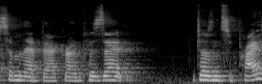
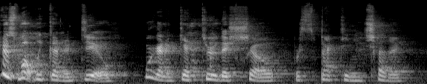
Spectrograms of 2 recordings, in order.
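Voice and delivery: put-on really mad, scary girl voice; 4 dB louder than usual. Retelling a reunion show moment: imitating Monique's mad girl voice. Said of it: "She's got her mad girl voice on".

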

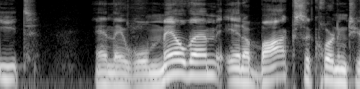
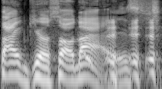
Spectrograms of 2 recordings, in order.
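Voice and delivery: sarcastic put-on character voice, higher pitched; 3 semitones higher than usual. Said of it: "He's just very sarcastic when he's saying".

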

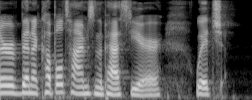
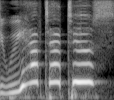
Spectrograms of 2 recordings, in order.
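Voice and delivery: odd, very high, swooping, rising put-on voice; 9 dB louder than usual. Retelling a question to the group, the speaker puts on an odd voice. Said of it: "Why'd your voice get like that?".

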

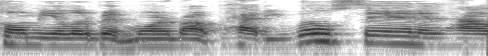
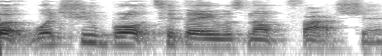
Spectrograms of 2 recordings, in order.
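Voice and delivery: imitated, mock British accent. Retelling what a woman told her: imitating a british accent. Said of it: "she has a british accent".

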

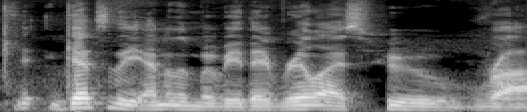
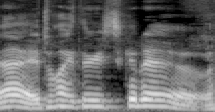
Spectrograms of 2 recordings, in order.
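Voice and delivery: fast-talking 1920s guy voice, higher; 8 semitones higher than usual. Showing how the classic 1920s guy talks: fast 1920s guy voice. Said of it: "the classic nineteen twenties guy voice is, like, really fast".

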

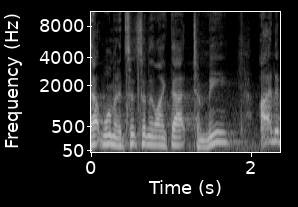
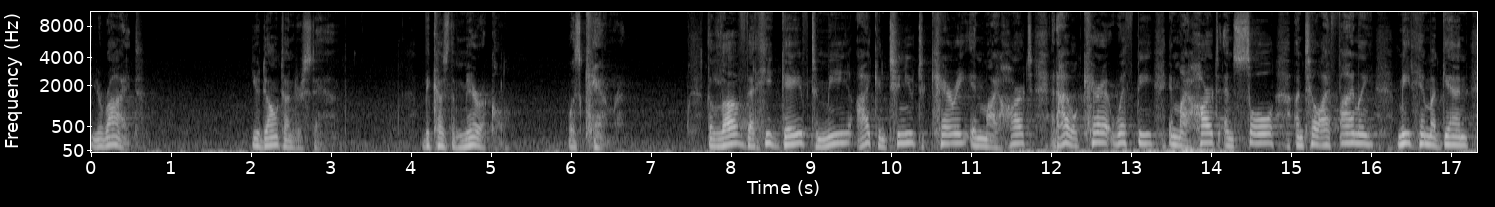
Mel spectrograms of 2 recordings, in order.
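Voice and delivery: put-on calm, composed, steady tone. Speaker quotes how she answered a friend's remark about a miracle; retelling a calm reply. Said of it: "in a calm voice".

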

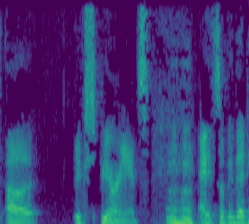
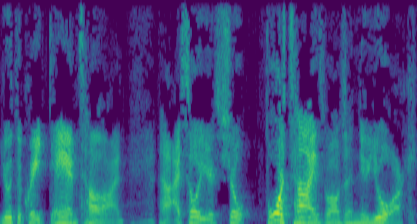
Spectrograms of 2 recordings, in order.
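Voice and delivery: put-on very loud, over-the-top, old-timey New York accent; 9 dB louder than usual. Retelling how a friend and he mock a film character: over-the-top old-timey new york accent. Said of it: "a very over-the-top New York accent".

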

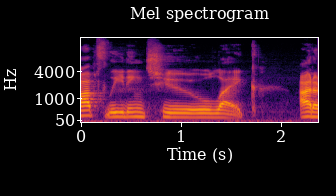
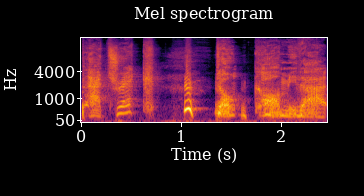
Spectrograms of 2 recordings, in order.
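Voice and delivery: loud, rough scolding, like a mother; 4 semitones higher, 7 dB louder than usual. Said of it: "she turned into the mom from Mommy Dearest".

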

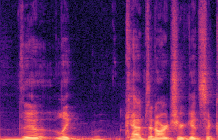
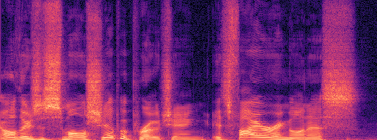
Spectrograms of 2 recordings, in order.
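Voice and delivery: usual speaking voice

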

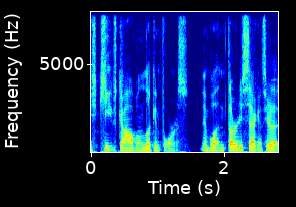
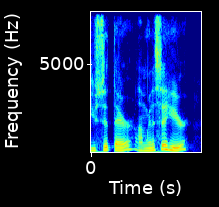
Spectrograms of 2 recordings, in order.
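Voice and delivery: ordinary talk

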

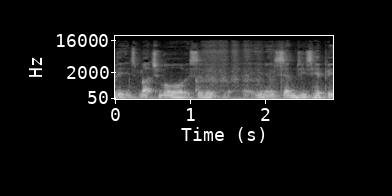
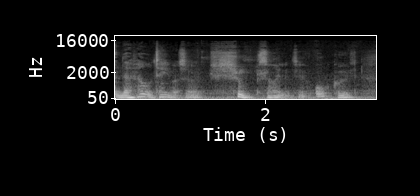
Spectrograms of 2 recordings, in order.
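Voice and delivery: plain

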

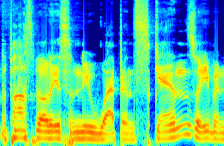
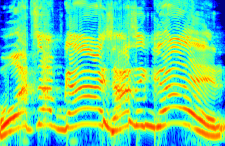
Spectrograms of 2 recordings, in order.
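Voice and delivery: eager, lively, excited, upbeat delivery; 3 dB louder than usual. Podcast host showing a guest how to greet listeners: enthusiastic greeting. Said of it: "You don't sound nearly as enthusiastic as Bob".

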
